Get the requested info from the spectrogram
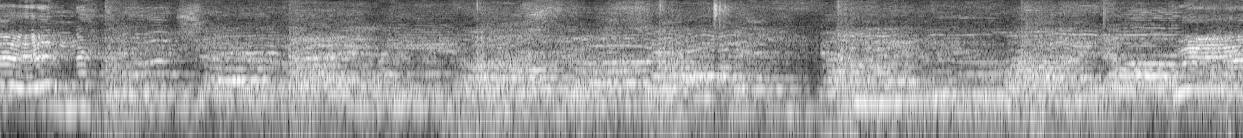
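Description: Unaccompanied singing: long, wavering sung notes with no instruments, broken by a short pause for breath about four seconds in.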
